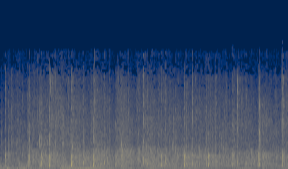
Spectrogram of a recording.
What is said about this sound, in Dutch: Laten we Jezus een groot applaus geven.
